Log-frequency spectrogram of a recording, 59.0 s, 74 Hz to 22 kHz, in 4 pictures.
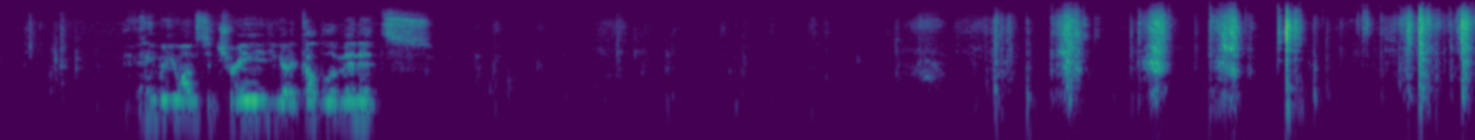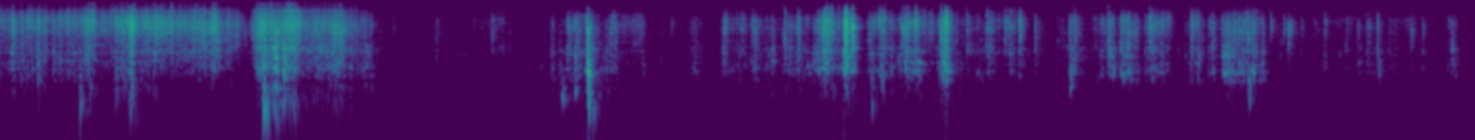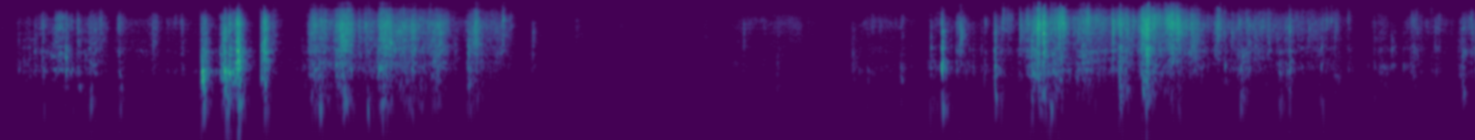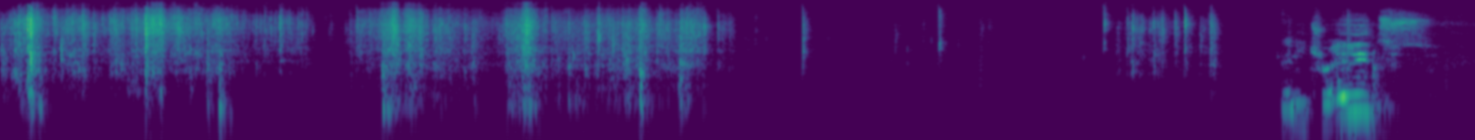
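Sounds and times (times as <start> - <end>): plastic packaging crinkling and tearing: 9.9 - 18.6, 19.6 - 34.9, 38.8 - 52.4, 55.3 - 56.5.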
